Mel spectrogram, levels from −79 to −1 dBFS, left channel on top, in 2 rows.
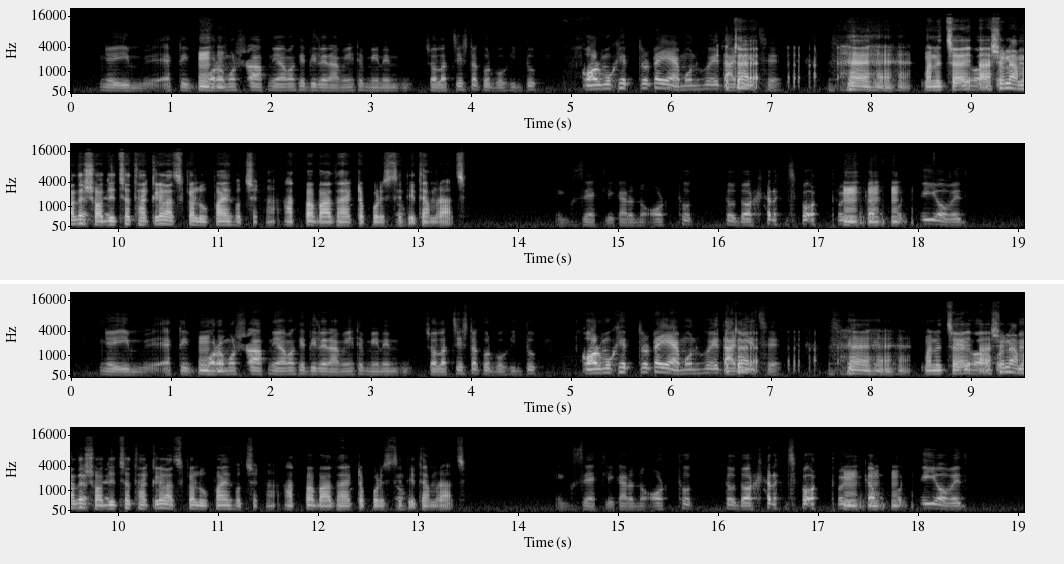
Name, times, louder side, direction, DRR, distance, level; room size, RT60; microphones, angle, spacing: voice 1, 0.3-4.7 5.1-7.1 7.6-8.1 8.8-9.9 12.8-12.9 14.4-15.7 16.1-18.5, right 2 dB, 20° right, 2.6 m, -30 dB
voice 2, 7.6-13.3 17.2-17.8, left 5 dB, 55° left, 1.3 m, -25 dB
open air
head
